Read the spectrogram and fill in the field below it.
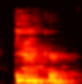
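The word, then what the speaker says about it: Dacher: and I know that is it is it pronounced Dhaka Kelner? Dher. Yeah. Der. Yeah. Da Kelner.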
